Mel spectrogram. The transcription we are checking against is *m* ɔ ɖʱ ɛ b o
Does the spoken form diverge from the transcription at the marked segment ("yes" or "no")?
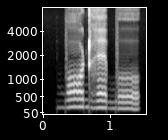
yes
